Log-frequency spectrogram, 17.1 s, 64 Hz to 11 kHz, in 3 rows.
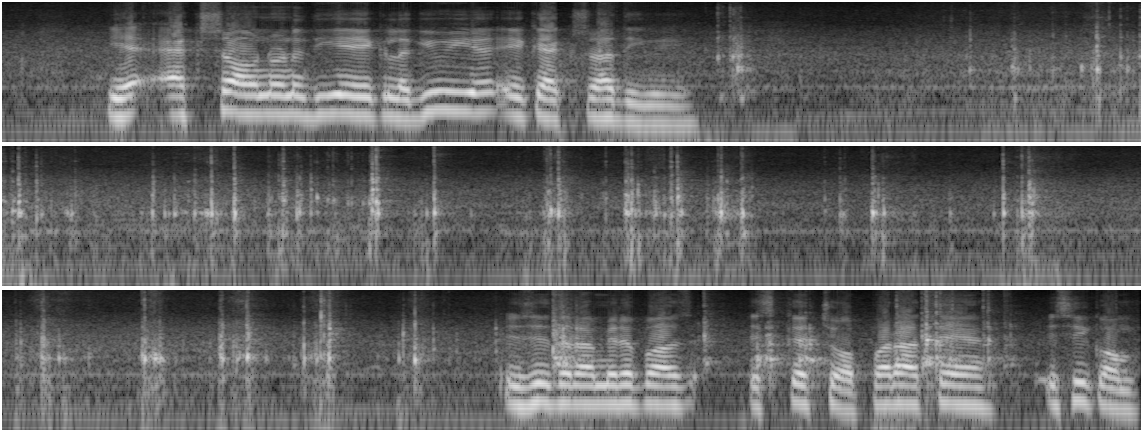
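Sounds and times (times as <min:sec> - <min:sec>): plastic parts clicking: 0:04.8 - 0:16.6.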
